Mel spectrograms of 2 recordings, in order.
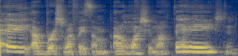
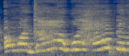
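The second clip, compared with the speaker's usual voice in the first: alarmed cry; 10 semitones higher than usual. Retold or imitated. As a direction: demand in frantic worry. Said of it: "So I'm like".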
